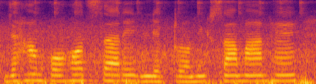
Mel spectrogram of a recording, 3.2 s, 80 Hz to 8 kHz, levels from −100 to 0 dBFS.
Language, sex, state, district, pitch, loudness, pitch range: Hindi, female, Odisha, Sambalpur, 195 Hz, -15 LUFS, 185-200 Hz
